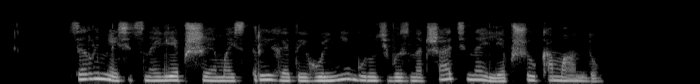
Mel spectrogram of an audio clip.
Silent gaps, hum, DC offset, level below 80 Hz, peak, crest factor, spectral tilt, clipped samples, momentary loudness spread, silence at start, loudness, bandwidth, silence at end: none; none; under 0.1%; -64 dBFS; -12 dBFS; 16 dB; -5.5 dB/octave; under 0.1%; 6 LU; 0.7 s; -27 LUFS; 8 kHz; 1 s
